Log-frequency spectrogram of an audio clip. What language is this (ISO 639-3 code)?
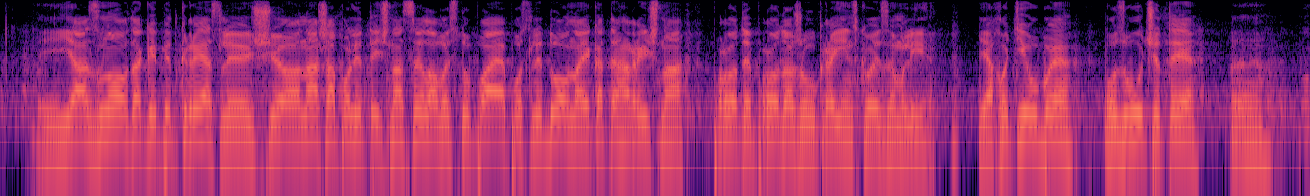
ukr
